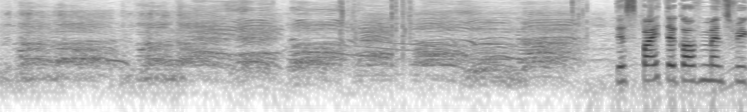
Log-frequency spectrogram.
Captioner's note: sound of protests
